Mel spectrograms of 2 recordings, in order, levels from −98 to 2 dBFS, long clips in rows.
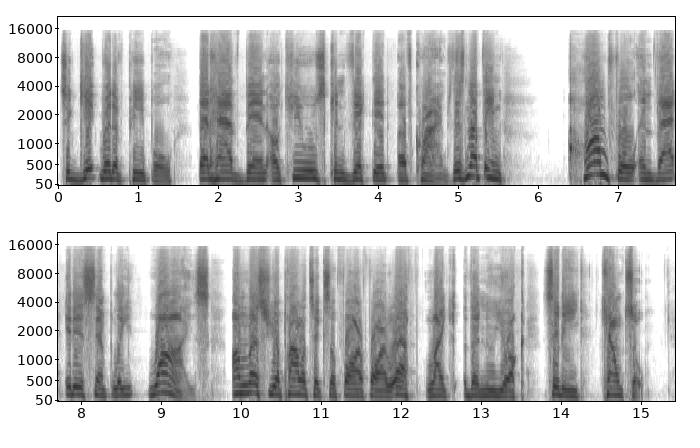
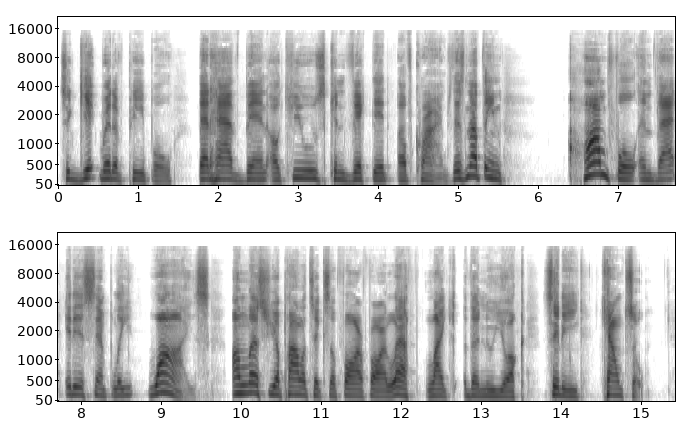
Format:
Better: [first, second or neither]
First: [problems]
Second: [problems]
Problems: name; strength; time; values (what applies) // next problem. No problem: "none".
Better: second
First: distortion; heavy; 6 dB below the speech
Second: none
